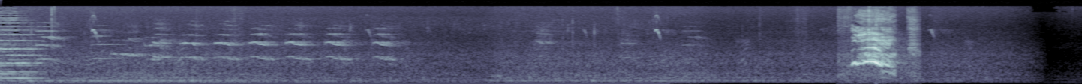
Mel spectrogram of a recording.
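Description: Lake ambience: faint rapid chirping of a small bird for the first few seconds over a low steady hum, then one loud honk of a waterfowl, such as a goose, about eight and a half seconds in.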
